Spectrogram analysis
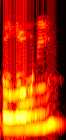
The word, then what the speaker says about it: bologna: it spelled like that if we call it bologna because it came from this kind of meat came from a town in italy that was named bologna why we pronounce it wrong i don't know but there you go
